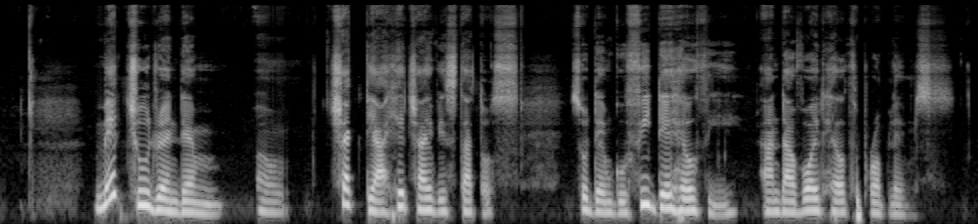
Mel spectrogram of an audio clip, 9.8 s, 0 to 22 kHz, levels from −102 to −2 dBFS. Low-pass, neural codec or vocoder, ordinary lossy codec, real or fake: none; none; none; real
